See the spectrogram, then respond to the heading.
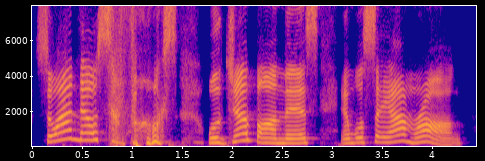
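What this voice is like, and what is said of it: Put-on Alabama accent. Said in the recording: “let me see if I can get my Alabama accent right”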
